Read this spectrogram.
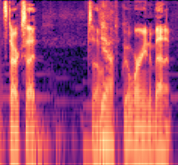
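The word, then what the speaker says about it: Darkseid: Just a quick note to say I found multiple sources that confirmed Jack Kirby himself pronounced it Dark Side. He says it is a Germanic pronunciation of the villain's name. – So actually Dark Side, not Dark Seed.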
